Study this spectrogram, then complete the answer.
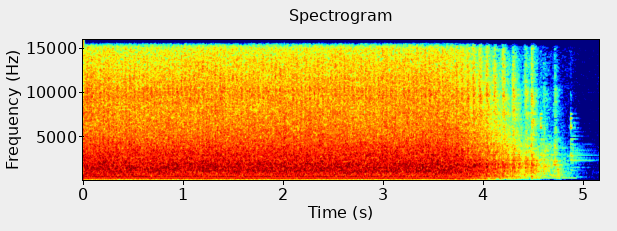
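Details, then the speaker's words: Toro Recycler mower with Briggs & Stratton engine, likely low hours, freshly cleaned, oil looks fine: after a pull it holds a steady, even note without surging or missing, then winds down cleanly at shutoff; smoke is steam, water cleared, running well. "I'm not gonna lie sounds pretty nice pretty nice little and very good actually that smoke you're seeing is actually Steam but it's running it's really good"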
